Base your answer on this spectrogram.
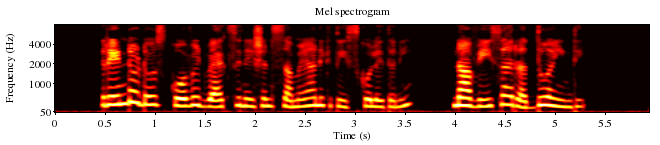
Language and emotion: Telugu, sad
